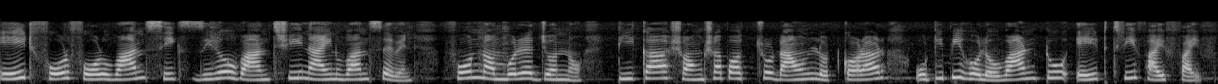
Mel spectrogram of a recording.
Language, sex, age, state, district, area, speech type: Bengali, female, 18-30, West Bengal, South 24 Parganas, rural, read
